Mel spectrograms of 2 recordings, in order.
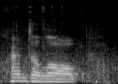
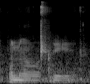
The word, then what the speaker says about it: Penelope: Pentalope. I know it's Penelope. Say it like that because there's a kid in my class that used to pronounce it like that.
